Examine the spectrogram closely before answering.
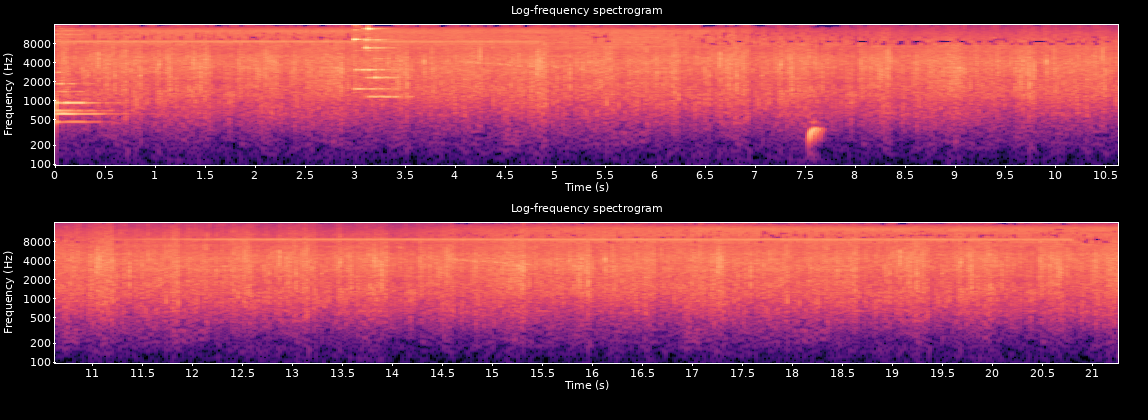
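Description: An indoor bike trainer whirs steadily as someone pedals.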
